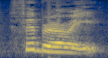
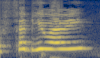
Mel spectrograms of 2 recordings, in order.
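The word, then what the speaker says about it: February: طيب اللي نطقها فيكم فيبروي اور فبرواري انتوا الاثنين صح بس مش فبروي معظم الوقت في الامريكان اكسنت بتبقى في بيوري علشان نتيجه الكلام السريع بتاعهم او الكونكتد سبيتش ماي ازام ان في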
